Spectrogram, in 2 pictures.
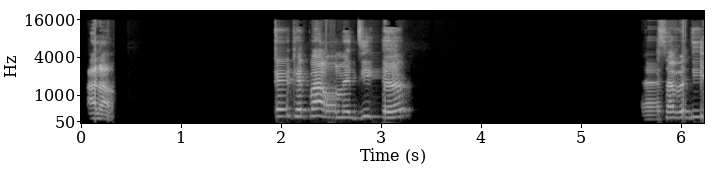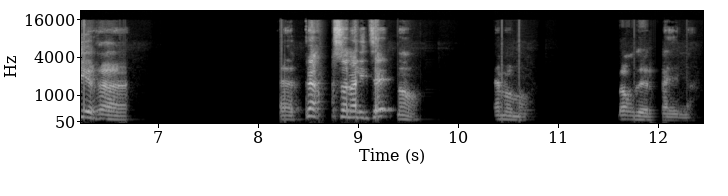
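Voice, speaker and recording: A man with a Congolese accent giving casual political commentary, pausing often with fillers and restarting his sentences. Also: high voice, big pitch swings, a bit bright. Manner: hesitant, many fillers and restarts.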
